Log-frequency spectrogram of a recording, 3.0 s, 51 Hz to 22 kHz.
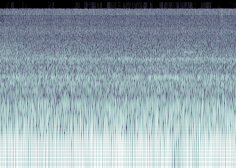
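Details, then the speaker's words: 2014 Dodge Durango 3.6L 4x4 with P0304 cylinder 4 misfire code, coil and injector already replaced, idling while warming up: smooth even low rumble, no skips, ticks or stumbles; normal idle. "it seems to be running pretty smooth I don't really hear anything so actually quieter"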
